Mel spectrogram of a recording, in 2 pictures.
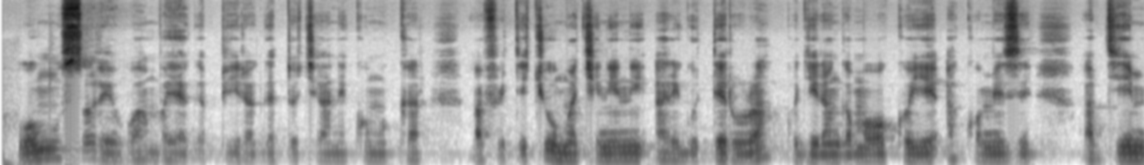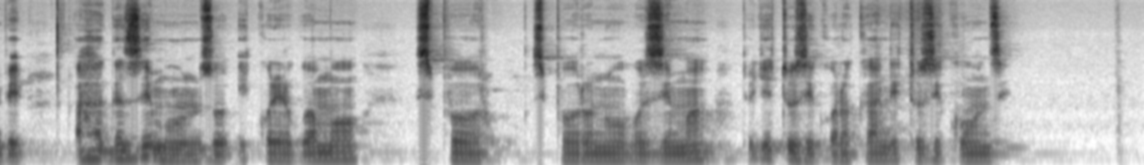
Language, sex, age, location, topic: Kinyarwanda, male, 25-35, Huye, health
